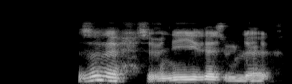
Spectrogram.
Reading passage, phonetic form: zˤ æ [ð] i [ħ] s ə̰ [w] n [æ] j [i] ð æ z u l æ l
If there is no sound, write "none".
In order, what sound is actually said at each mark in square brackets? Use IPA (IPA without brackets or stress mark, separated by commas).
ð, ħ, v, i, i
